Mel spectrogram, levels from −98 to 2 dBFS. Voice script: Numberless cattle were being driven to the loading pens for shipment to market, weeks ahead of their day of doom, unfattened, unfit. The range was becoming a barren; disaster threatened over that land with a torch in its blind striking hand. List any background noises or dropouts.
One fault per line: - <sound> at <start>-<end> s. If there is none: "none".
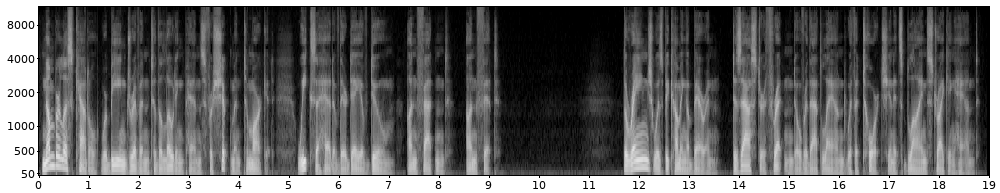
none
